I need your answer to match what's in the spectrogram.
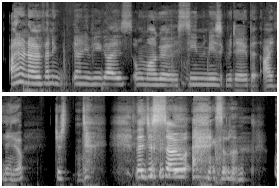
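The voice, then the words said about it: Hoarse voice from a cold. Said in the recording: “I'm losing my voice... I made it almost to the end of half term without getting a cold”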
